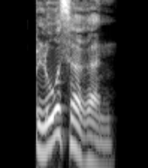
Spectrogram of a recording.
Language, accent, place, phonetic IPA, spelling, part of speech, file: German, Germany, Berlin, [ˈbloːsəʁən], bloßeren, adjective, De-bloßeren.ogg
- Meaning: inflection of bloß: 1. strong genitive masculine/neuter singular comparative degree 2. weak/mixed genitive/dative all-gender singular comparative degree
